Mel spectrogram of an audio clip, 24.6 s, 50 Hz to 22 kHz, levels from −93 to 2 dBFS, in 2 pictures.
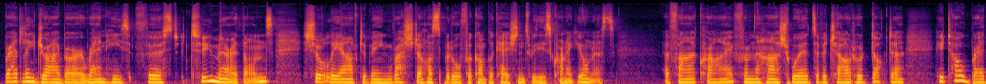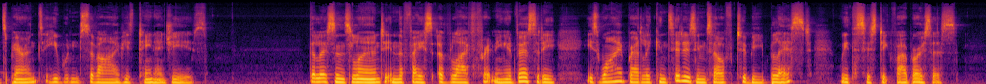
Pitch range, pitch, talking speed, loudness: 140-165 Hz, 150 Hz, 150 wpm, -16 LUFS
